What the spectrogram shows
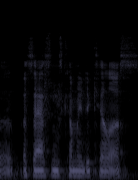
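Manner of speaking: ordinary delivery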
